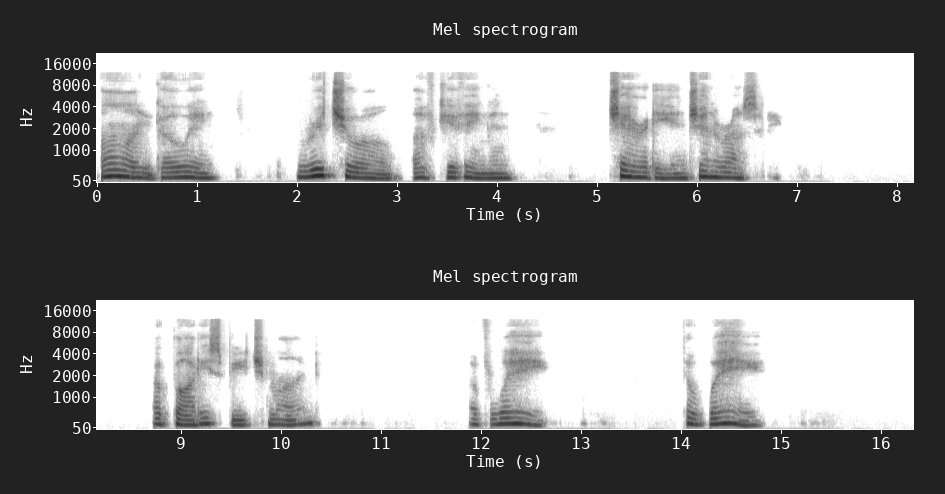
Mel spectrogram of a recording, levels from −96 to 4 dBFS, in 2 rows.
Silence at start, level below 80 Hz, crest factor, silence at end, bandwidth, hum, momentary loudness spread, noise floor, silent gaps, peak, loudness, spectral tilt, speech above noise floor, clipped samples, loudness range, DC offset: 0.05 s; -66 dBFS; 20 dB; 1.5 s; 12.5 kHz; none; 13 LU; -89 dBFS; none; -8 dBFS; -26 LUFS; -6 dB/octave; 64 dB; under 0.1%; 6 LU; under 0.1%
